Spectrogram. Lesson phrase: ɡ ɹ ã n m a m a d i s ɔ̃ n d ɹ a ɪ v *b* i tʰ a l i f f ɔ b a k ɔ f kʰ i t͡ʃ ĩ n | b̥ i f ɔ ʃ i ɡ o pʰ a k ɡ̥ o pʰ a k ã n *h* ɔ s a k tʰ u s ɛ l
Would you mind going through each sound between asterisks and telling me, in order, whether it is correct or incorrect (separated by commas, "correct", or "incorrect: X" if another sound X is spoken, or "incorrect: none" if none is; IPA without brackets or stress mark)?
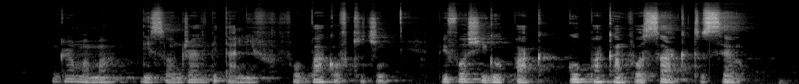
correct, incorrect: f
